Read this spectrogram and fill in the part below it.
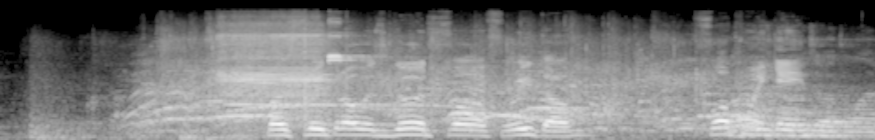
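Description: A crowd cheers and shouts in a large echoing gym.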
